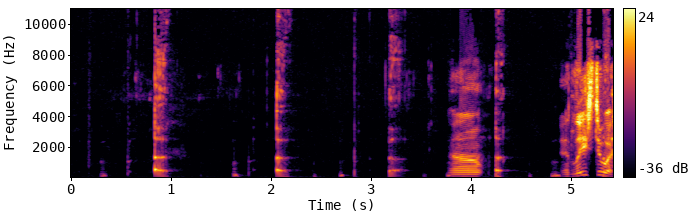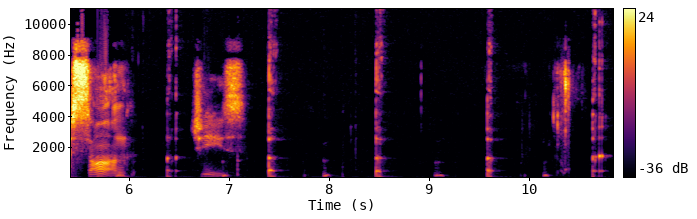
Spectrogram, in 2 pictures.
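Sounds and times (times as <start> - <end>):
loud drawn-out burps: 0.8 - 1.1, 2.0 - 2.3, 3.2 - 3.4, 6.4 - 6.6, 7.4 - 7.6, 8.5 - 8.7, 9.6 - 10.8
speech: 3.8 - 4.0, 4.9 - 7.5.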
